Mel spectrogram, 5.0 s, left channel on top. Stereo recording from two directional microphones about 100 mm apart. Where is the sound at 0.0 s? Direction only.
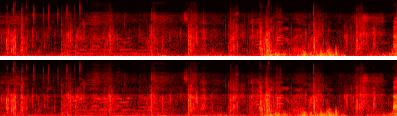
10° left (ahead or behind).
